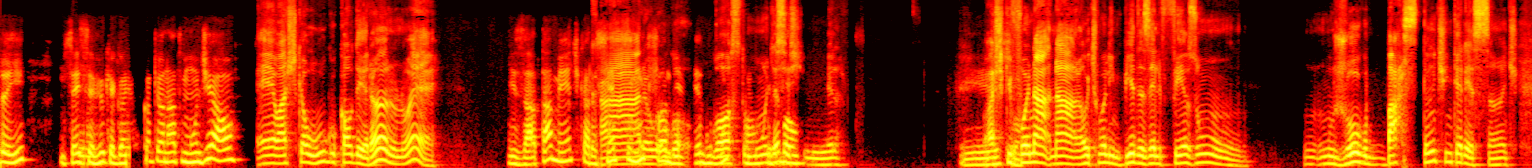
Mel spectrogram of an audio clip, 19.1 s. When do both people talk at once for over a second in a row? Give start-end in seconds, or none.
7.4-10.0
